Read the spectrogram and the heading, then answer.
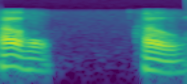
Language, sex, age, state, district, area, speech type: Marathi, male, 18-30, Maharashtra, Yavatmal, urban, conversation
